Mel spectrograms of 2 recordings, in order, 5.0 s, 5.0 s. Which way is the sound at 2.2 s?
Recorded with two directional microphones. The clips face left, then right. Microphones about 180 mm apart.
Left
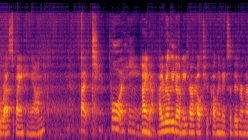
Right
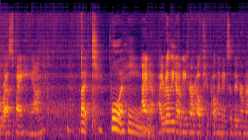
45° right (ahead or behind).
